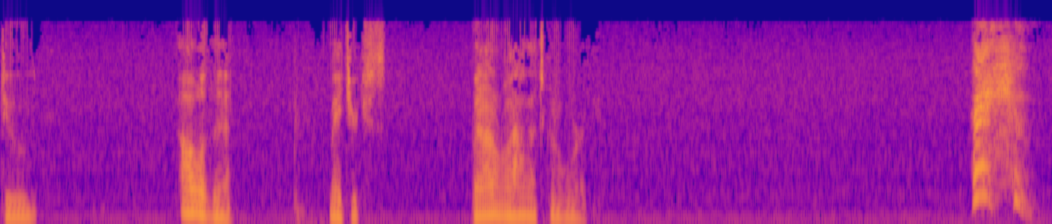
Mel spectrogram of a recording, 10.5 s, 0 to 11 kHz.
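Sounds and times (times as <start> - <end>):
speech: 0.0 - 0.5, 1.8 - 2.4, 3.3 - 4.0, 4.7 - 6.0, 10.1 - 10.4
single loud sneeze: 9.7 - 10.4.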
